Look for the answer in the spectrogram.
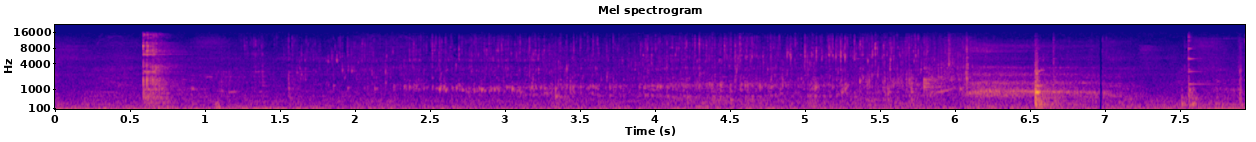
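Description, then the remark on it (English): A silver martini without an olive trickles and pours steadily into a glass for several seconds, with a soft clink partway through and another near the end, fairly quiet, no talking. “Dick Nixon's silver martini minus the olive. Cheers.”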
